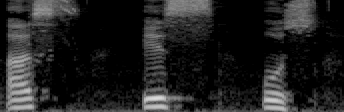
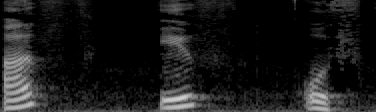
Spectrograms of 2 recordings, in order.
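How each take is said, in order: First: The final consonant is a hissing, whistling s. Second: The final consonant is a soft th, without whistling. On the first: The speaker calls it wrong. "आपने ऐसे नहीं पढ़ना अस इस उस, ये सीन नहीं है" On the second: The speaker calls it right. "अब आपने ऐसे ही प्रैक्टिस करनी है और ऐसे ही पढ़ना है"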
